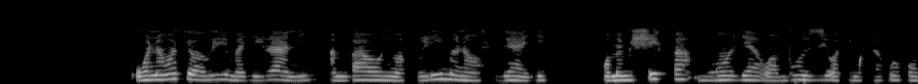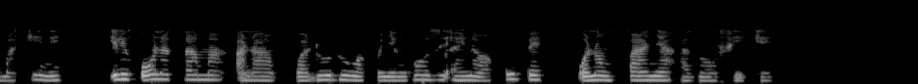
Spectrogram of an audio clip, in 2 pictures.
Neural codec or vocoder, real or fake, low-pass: none; real; 5.4 kHz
